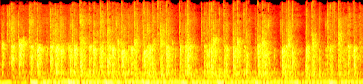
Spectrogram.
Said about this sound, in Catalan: Ha estat l'única rebuda amb aplaudiments quan Emma Suárez ha donat a conèixer la tria. Aquesta era el moment.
